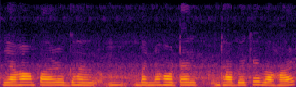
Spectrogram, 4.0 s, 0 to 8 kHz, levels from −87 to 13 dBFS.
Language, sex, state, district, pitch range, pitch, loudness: Hindi, female, Haryana, Rohtak, 235-245 Hz, 245 Hz, -15 LUFS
